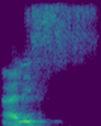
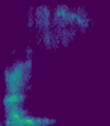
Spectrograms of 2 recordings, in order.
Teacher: karena sebelumnya juga sukun, lamnya sukun, maka baris hamzahnya dipindahkan ke lam menjadi alis ya.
